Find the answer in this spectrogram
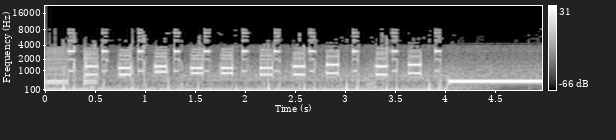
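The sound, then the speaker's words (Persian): Touch-tone keypad beeps as a telephone number is dialed to a company's line: a rapid, even run of many short two-tone beeps over a low hum, then one long steady tone. “ناراحتین تماس بگیرین حذف کنن”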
